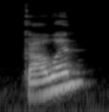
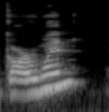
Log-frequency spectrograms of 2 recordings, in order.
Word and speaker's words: Gawain: Gawain, I think is his name. But some people in the film pronounce it R in it, so they're like Garwin.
